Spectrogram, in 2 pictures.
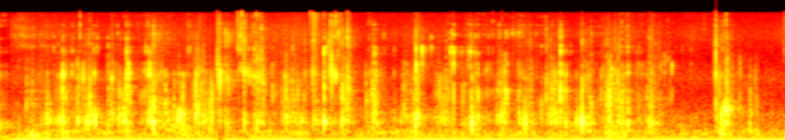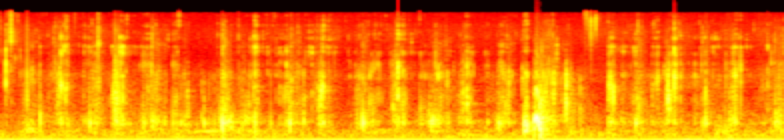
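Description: Close-miked chewing of a mouthful of cream pasta noodles: a steady run of small mouth clicks, with one louder smack about eight seconds in.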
